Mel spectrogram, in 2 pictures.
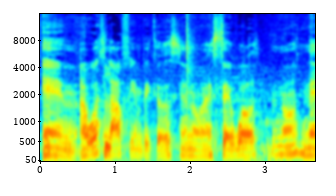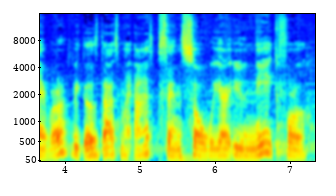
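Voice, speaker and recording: A middle-aged woman from Venezuela with a Venezuelan Spanish accent, giving a personal interview account in halting non-native English. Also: fairly low pitch, darkish tone. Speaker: documentary interviewee.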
